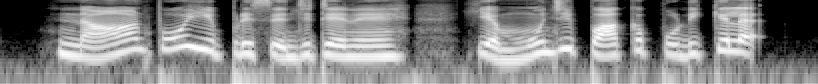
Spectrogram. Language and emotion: Tamil, disgusted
